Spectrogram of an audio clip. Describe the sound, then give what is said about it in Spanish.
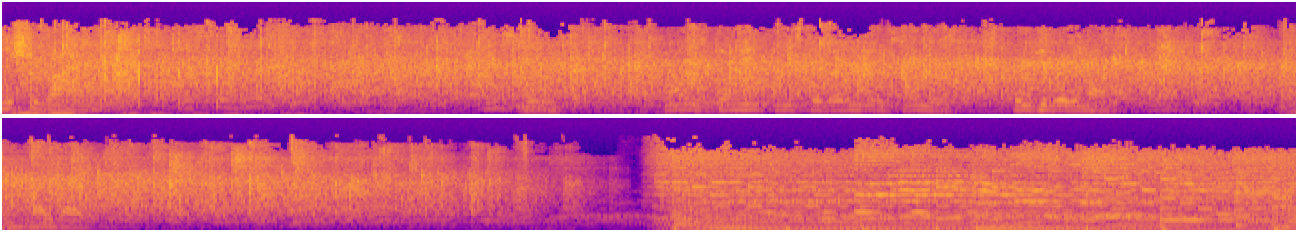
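A crowd applauds a guest speaker on the show Ecos de lo remoto with dense, steady clapping for about twelve seconds, thinning slightly before it stops, and then loud tonal music begins. “Un aplauso para ella.”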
